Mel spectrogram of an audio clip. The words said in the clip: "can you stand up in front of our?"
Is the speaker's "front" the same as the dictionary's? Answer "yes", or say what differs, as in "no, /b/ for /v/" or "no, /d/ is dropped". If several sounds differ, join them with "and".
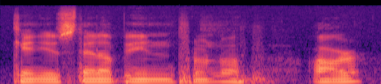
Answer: yes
